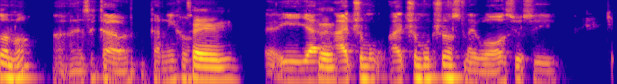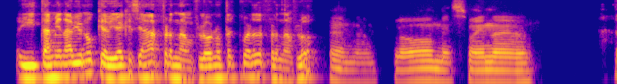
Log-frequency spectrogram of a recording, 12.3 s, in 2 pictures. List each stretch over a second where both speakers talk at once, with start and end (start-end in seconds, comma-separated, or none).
none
